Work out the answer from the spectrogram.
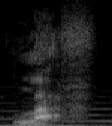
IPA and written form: læf (laugh)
